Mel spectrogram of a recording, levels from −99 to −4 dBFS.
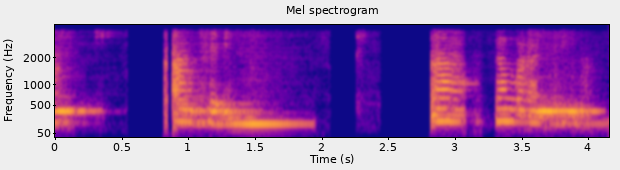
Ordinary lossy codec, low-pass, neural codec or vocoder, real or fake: none; 3.6 kHz; codec, 32 kHz, 1.9 kbps, SNAC; fake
